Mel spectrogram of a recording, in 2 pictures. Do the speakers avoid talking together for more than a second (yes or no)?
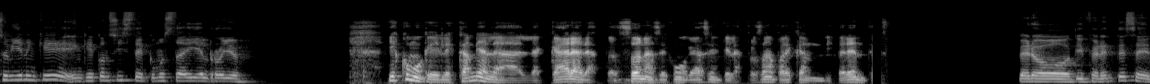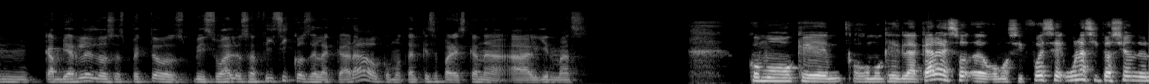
yes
